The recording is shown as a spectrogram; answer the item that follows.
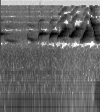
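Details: Caged male double-collared seedeater courting a female with trembling wings, delivering a short phrase of rapid, upward-sliding high whistles after a quiet start, over faint indoor hum.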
